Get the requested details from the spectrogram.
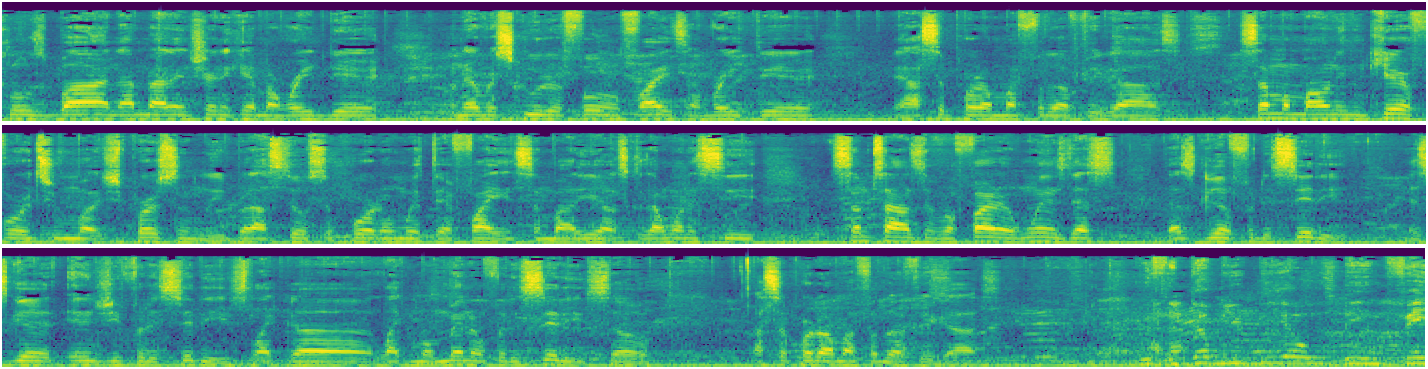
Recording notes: press conference at the Liacouras Center in Philadelphia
